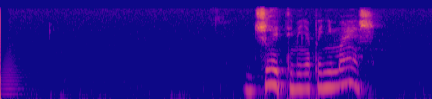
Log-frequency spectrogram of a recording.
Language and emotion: Russian, neutral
